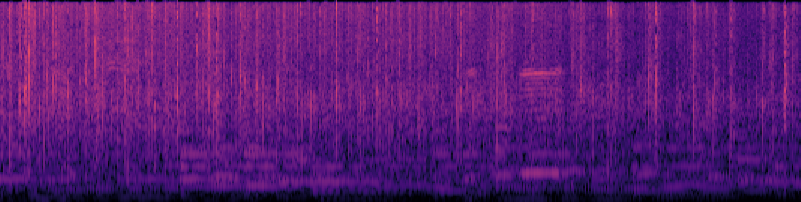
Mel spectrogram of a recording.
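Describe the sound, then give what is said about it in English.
A church audience clapping their hands in a faint, continuous patter over sustained musical tones, with no clear breaks. “Can you clap your hands?”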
